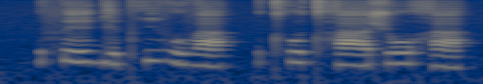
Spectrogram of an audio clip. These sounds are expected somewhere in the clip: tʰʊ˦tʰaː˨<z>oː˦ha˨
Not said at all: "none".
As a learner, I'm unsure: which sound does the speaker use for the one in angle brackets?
ʃ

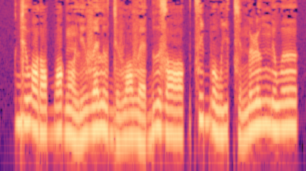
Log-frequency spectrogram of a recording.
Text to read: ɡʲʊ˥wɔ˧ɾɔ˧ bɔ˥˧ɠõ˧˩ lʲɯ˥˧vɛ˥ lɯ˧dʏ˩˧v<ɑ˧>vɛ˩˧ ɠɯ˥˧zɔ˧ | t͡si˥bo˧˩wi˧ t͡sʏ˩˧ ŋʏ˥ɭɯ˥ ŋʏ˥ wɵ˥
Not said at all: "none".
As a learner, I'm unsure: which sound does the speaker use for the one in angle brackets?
ɔ˧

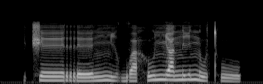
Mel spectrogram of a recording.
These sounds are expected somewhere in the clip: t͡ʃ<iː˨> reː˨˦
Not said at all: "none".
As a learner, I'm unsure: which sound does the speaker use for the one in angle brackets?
eː˨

